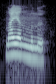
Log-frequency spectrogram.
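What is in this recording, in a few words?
"наянмыны", Komi, female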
